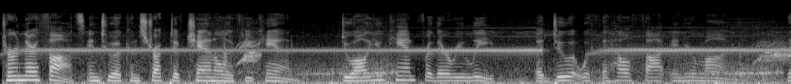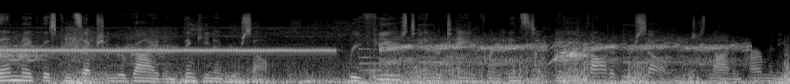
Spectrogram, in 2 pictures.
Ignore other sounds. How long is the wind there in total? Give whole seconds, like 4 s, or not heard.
16 s.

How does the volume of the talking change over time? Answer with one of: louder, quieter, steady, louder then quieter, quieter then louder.
quieter.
